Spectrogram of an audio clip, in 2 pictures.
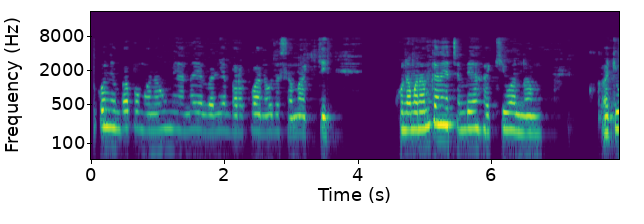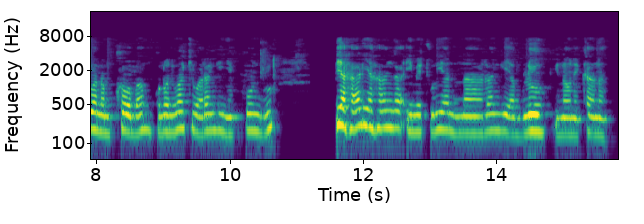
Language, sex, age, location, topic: Swahili, male, 25-35, Mombasa, agriculture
